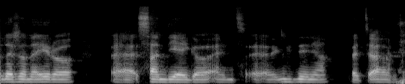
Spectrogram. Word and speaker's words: Gdynia: How do you pronounce it? Gdynia. It's Gdynia. Is the G silent? No. Oh no, do you say the G?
